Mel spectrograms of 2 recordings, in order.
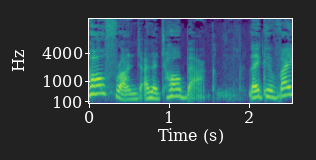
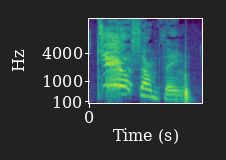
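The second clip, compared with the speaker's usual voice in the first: loud, raised demand; Missus Gloop; 4 semitones higher, 7 dB louder than usual. A narrator's reading. Mother demanding her husband act, screamed. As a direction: demand action at full voice. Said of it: "Missus Gloop screamed at Mister Gloop".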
